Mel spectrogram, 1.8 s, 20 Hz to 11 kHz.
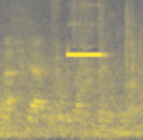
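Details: Intensive care unit bedside monitor showing blood oxygen and a pulse of 78; a lead may have come off. A single sustained high-pitched electronic beep over quiet room noise: a patient monitor alarm.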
